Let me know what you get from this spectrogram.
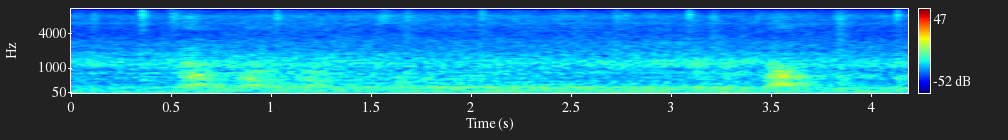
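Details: A neighbour's dog barking on October 27, 2011: a quick pair of muffled barks near the start, then one more bark about three seconds later, over steady background hiss.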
